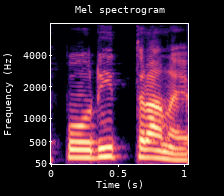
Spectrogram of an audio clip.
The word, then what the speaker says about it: পরিত্রাণায়: পরিত্রাণায়, পরিত্রাণায়, ঠিক আছে, পরিত্রাণায়, এখানে তয় রফলা আছে। সো আমরা পরি সাথে আমরা তকে নিয়ে যেতে পারি, তাহলে পরিত, ঠিক আছে, অথবা দরকার নেই এটা এত কষ্ট করে ভাঙানো, সরাসরি আমরা উচ্চারণ করব পরিত্রাণায়, ত্রা, ঠিক আছে, আমরা ত্রাণ বলি না, সো এখান থেকে পরিত্রাণ,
